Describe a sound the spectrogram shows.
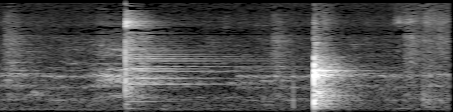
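A metal cup clinks against a steel bowl with a ringing tone.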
